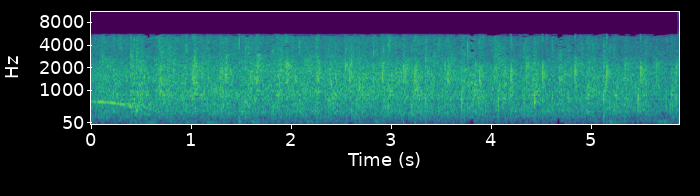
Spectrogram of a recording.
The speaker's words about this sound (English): I don't know if you noticed, periodically, they said, thunderous applause, right? We need to hear some thunderous applause. Now, come on.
